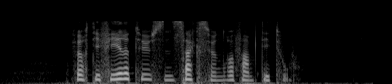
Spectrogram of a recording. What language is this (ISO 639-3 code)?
nor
